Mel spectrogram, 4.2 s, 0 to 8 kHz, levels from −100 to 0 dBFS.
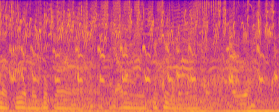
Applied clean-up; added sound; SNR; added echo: none; Chirp, tweet; -2 dB; none.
